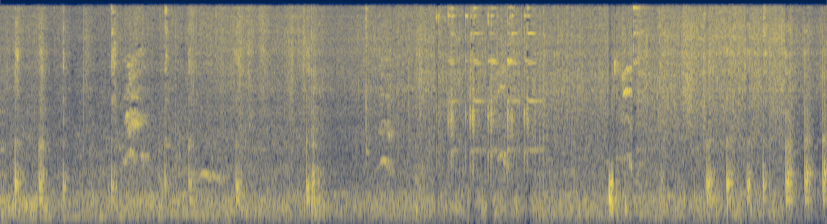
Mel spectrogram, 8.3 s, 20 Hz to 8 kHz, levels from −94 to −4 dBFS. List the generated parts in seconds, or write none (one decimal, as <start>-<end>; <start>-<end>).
0.0-0.6; 2.1-3.8

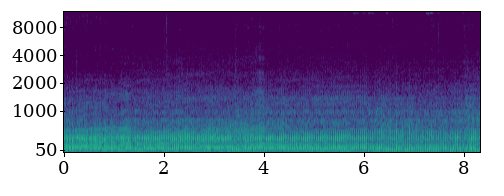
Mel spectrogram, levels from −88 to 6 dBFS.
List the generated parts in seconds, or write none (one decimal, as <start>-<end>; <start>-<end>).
0.0-3.7; 7.3-8.3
